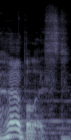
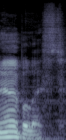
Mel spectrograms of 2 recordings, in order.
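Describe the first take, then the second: First: The word begins with a clear H sound. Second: The word begins without any H sound. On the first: "you don't pronounce the H where we do" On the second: "you don't pronounce the H"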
